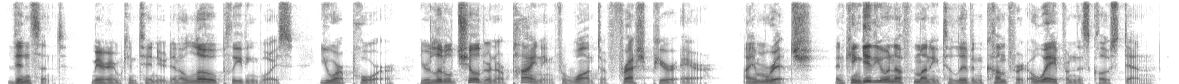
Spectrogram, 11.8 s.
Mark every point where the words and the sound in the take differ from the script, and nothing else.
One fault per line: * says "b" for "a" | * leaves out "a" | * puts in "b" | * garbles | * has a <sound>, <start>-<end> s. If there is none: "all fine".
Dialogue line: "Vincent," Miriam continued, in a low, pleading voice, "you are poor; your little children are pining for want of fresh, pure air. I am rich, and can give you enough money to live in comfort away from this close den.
all fine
